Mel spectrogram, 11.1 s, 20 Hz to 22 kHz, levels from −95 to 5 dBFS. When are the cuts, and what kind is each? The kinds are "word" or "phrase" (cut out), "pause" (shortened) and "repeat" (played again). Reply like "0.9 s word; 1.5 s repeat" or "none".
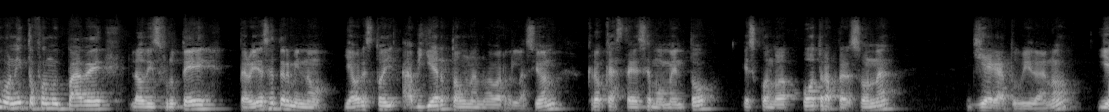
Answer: none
